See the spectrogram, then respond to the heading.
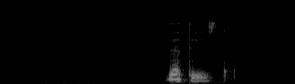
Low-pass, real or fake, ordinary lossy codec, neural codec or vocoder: none; fake; none; codec, 16 kHz, 0.4 kbps, LongCat-Audio-Codec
